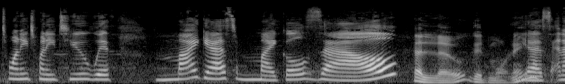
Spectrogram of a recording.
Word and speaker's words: Zalle: with my guest, Michael Zalle. Hello, good morning. Yes, and I'm gonna rhyme with your name, my new pal.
